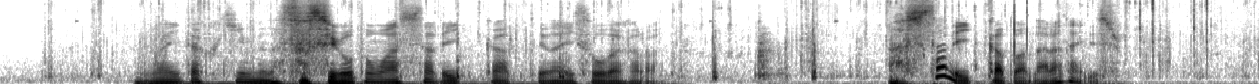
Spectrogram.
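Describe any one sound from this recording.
A young man talks animatedly into a nearby microphone.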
